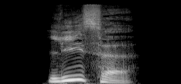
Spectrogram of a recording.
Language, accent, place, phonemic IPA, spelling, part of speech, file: German, Germany, Berlin, /ˈliːsə/, ließe, verb, De-ließe.ogg
- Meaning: first/third-person singular subjunctive II of lassen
